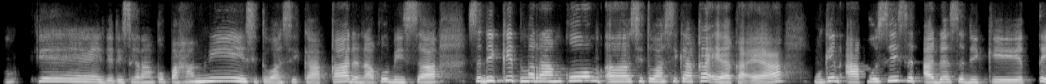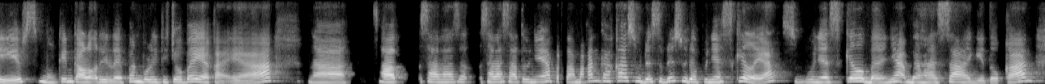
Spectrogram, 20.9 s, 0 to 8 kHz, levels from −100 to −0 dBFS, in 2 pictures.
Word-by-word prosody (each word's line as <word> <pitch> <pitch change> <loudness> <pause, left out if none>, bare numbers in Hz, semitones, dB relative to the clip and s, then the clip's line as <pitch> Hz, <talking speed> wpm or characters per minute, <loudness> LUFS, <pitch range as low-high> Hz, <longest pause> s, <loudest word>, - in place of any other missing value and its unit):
Oke, 260 +4 -9 0.6
jadi 200 +2 -5
sekarang 230 0 -4
aku 250 +1 -6
paham 240 +4 -2
nih 320 -3 +1
situasi 220 -3 -5
Kakak 225 +7 0
dan 225 -2 -1
aku 205 +7 -2
bisa 235 +1 +1 0.2
sedikit 355 +4 0
merangkum, 325 +3 +2
eee, 275 0 +2
situasi 275 -1 -1
Kakak 290 +3 +1
ya, 230 -4 +4
Kak, 200 -3 -1
ya. 205 +5 +3 0.4
Mungkin 295 +7 -2
aku 270 0 +1
sih 355 +6 +1
sed 315 -2 -1
ada 235 -2 +2
sedikit 230 -2 -2 0.2
tips, 255 +3 +1
mungkin 275 +3 0
kalau 225 -4 +4
relevan 220 +4 +1
boleh 240 -3 +2
dicoba 235 +3 -1
ya, 240 -5 +3
Kak, 210 -2 -3
ya. 175 - +2 0.3
Nah, 205 -3 +1 0.3
sat 235 -3 +5 0.2
salah 245 -3 0
sat 255 0 -6
salah 250 -3 0
satunya 245 -1 -2
yang - - -14
pertama 245 -1 -2
kan 315 +6 -3
Kakak 345 +2 -2
sudah 295 -7 0
sebenernya 300 +6 -2
sudah 270 -2 +3
punya 240 -1 +1
skill, 305 +7 +1
ya, 205 - +2
sud 250 -8 -12
punya 230 -1 0
skill 300 +7 +3
banyak, 225 +2 +1
bahasa, 215 +2 0
gitu 195 0 -4
kan, 230 - +2
245 Hz, 165 wpm, -23 LUFS, 225-285 Hz, 0.6 s, sat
